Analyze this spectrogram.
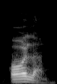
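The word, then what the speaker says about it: Haaland: There's a couple of say Holland, but that's because it's double A and double A in Norwegian is pronounced O.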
